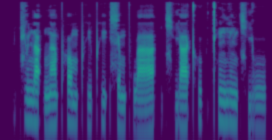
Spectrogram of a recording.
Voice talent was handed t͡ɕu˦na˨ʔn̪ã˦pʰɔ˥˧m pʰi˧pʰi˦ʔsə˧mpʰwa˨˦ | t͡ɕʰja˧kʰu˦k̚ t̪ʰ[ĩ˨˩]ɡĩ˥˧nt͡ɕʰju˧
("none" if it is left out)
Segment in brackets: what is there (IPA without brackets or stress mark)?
ĩ˦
